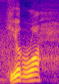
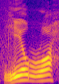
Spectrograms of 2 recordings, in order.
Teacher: Ro-nya tebal ya. Ro itu secara sifat hurufnya takrir ya. Jadi takrir ini maksudnya bergetar ya. Tapi bergetarnya ini tidak hir ya, tidak ya, tapi bergetarnya itu dia apa cuman sekali ya.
